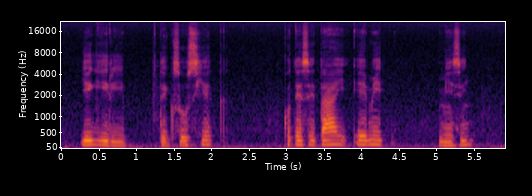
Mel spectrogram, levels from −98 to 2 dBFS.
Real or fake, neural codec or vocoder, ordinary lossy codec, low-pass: real; none; none; none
